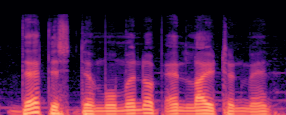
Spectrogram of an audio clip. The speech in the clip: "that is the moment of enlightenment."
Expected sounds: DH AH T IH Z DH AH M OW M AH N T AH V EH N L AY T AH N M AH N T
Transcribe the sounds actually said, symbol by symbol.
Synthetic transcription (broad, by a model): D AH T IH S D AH M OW M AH N AH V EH N L AY T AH N M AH N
